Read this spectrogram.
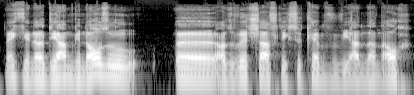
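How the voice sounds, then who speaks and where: A man's voice: mid-range voice, steady tone, fairly quick, dark tone, no echo. A middle-aged man co-hosting a casual chat podcast, talking loosely with lots of fillers and tag questions. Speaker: podcast co-host.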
